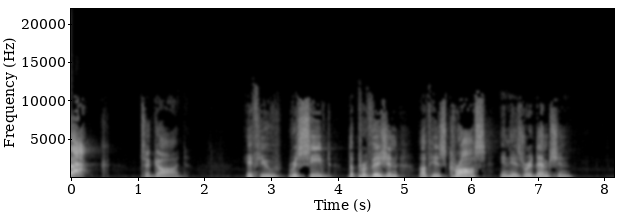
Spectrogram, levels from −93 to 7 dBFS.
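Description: No technical faults can be heard anywhere in the speech.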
